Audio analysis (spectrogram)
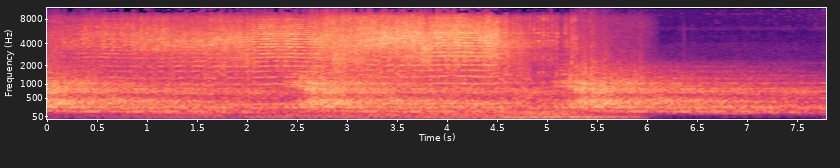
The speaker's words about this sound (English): The younger looks over his shoulder one last time at the stronghold. As if sensing his gaze, a horrible roar erupts from their former home.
